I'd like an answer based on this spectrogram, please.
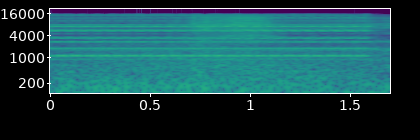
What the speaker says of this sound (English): Phone ringing.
